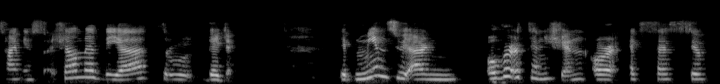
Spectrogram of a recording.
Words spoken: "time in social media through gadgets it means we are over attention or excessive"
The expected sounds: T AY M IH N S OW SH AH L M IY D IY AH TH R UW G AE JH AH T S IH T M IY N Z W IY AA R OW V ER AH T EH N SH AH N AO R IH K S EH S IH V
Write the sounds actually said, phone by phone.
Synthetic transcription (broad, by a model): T AY M IH N S OW SH AH L M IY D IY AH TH R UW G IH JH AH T IH T M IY N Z W IY AA R OW V ER AH T EH N SH AH N AO R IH K S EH S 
